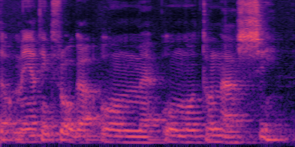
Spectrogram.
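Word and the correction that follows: Omotenashi (おもてなし): Omotenashi. – Omotenashi.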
